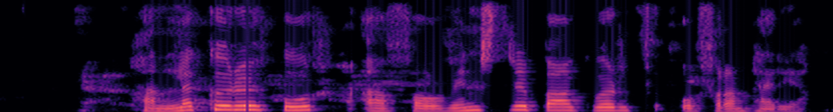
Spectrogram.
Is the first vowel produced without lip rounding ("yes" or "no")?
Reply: yes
